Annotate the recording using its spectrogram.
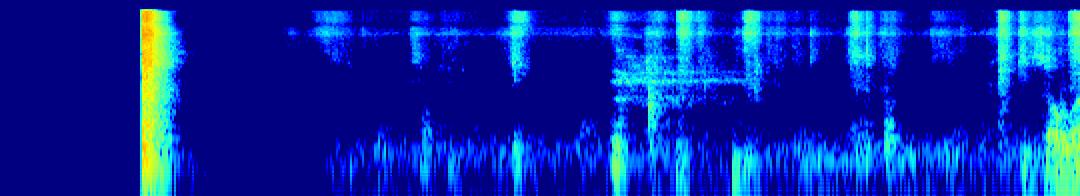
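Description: A single loud knock about a second in, then faint scattered clicks and scrapes, as barn-door hanger hardware is handled against the overhead rail.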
